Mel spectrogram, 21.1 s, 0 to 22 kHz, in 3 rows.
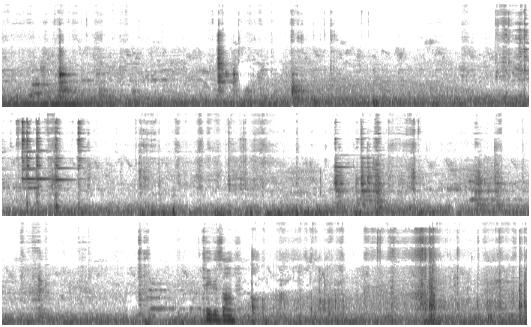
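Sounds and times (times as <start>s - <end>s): metal parts clanking and rattling: 6.6s - 9.0s, 11.4s - 14.7s.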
